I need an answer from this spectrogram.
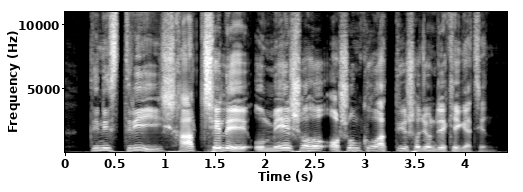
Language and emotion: Bengali, neutral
